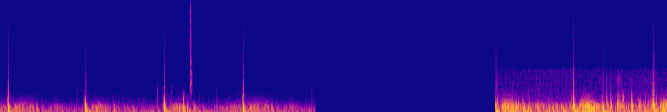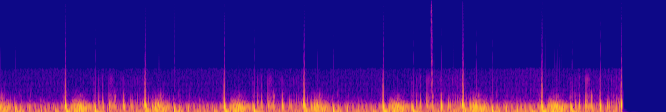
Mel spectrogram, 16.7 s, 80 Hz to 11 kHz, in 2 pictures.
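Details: Subaortic stenosis murmur, with the condition described as HOCM (hypertrophic cardiomyopathy): a regular heartbeat at about 60 a minute with a continuous rushing murmur filling the cycle.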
